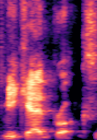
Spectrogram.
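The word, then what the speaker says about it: Mehcad Brooks: played by I think it's DeCobb. How do I pronounce that? I should have thought of that. – I think it's Mikad Brooks.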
